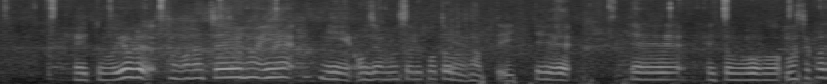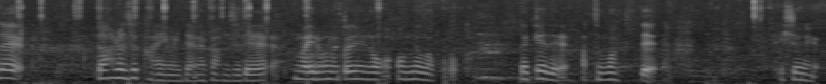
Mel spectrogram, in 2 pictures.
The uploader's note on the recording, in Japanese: 今回はケンブリッジにやってきました。歩きながら撮ってるのでお聞き苦しい点があったらごめんなさい。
